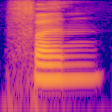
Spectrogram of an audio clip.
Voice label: "fern2", Taiwanese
